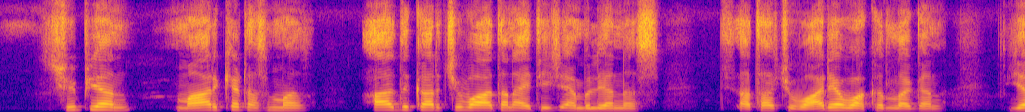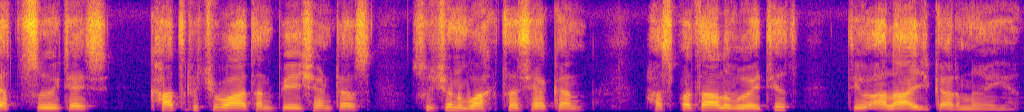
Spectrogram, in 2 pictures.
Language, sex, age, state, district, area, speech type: Kashmiri, female, 45-60, Jammu and Kashmir, Shopian, rural, spontaneous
